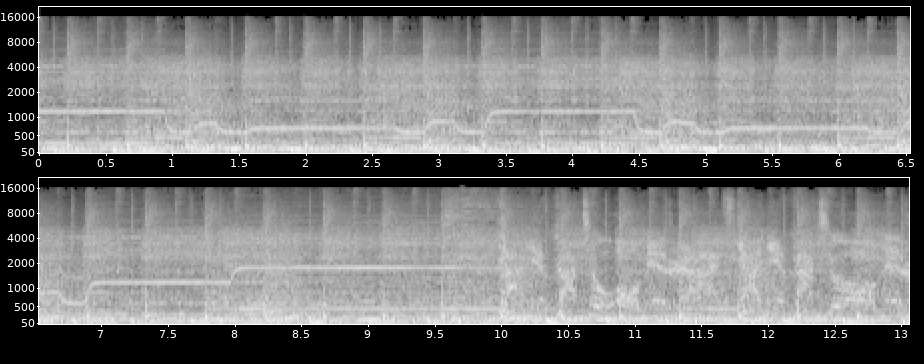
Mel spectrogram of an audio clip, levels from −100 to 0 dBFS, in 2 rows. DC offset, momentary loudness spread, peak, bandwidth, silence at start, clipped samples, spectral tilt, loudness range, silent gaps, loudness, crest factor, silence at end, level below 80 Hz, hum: under 0.1%; 2 LU; 0 dBFS; 16.5 kHz; 0 s; under 0.1%; -4.5 dB/octave; 1 LU; none; -11 LUFS; 10 dB; 0 s; -18 dBFS; none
